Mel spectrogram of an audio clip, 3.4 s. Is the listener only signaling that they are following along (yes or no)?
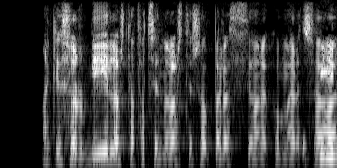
no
